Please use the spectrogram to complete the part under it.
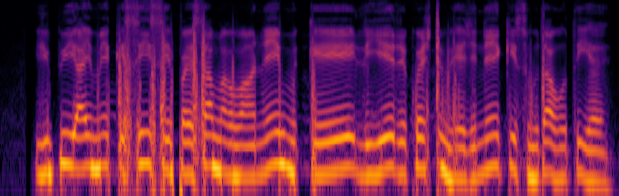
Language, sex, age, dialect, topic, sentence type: Hindi, male, 25-30, Awadhi Bundeli, banking, statement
